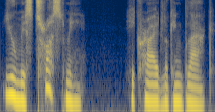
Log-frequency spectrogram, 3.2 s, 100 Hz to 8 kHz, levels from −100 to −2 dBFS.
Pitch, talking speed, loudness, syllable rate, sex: 155 Hz, 130 wpm, -18 LUFS, 3.5 syllables/s, female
